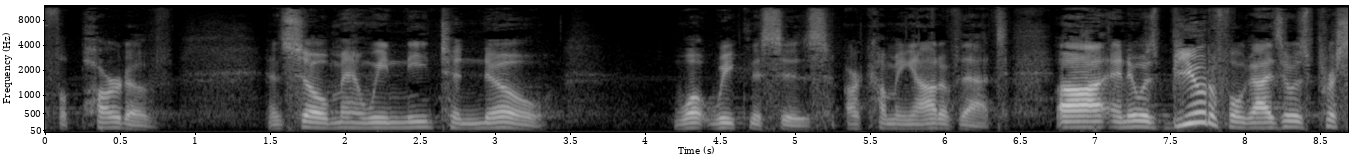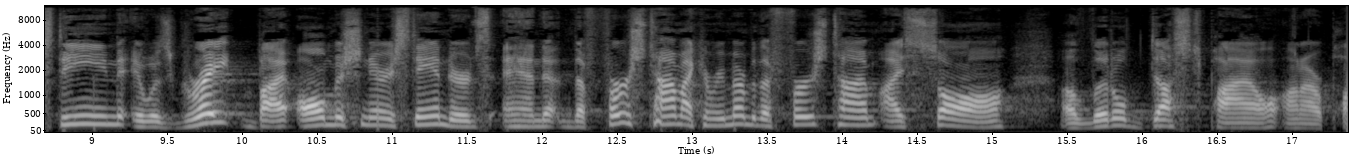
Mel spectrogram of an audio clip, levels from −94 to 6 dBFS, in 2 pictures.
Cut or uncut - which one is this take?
cut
